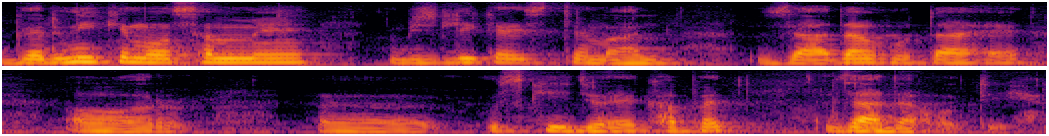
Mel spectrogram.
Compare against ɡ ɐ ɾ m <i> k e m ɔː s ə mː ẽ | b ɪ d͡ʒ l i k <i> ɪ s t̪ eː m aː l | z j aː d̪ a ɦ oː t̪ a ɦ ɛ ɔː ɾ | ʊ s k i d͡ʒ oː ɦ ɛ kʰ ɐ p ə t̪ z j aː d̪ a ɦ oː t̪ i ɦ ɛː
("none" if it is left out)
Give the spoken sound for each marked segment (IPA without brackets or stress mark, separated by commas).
i, a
